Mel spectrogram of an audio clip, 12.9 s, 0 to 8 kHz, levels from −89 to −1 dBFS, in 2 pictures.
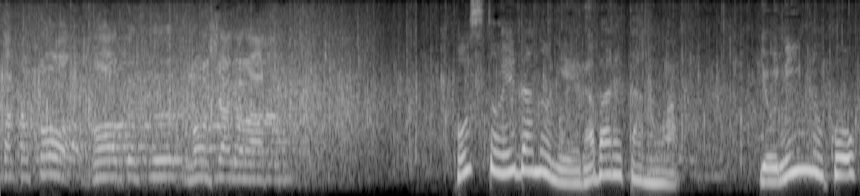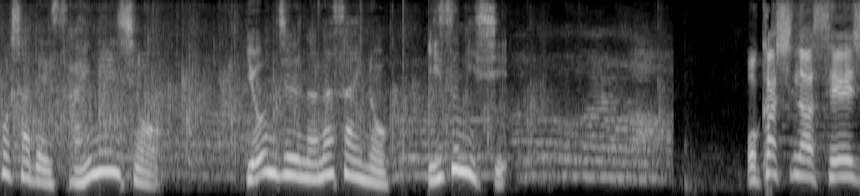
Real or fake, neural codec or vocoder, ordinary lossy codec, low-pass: real; none; none; none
